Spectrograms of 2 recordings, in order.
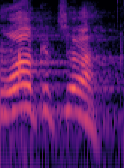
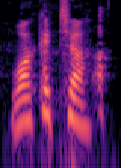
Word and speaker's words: Waukesha: Good to be in Waukesha. – Waukesha. Good to be in Waukesha.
